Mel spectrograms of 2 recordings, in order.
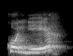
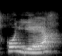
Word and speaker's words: colher: Nós temos colher, com timbre fechado, e nós temos colher, com timbre aberto.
